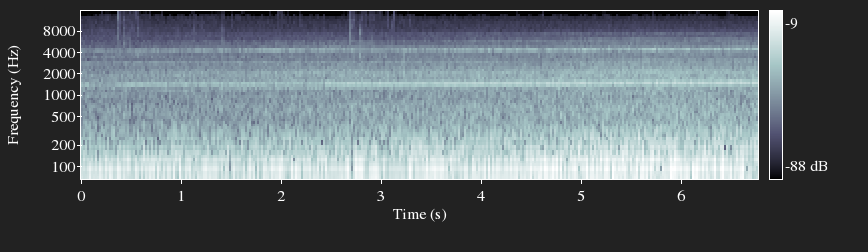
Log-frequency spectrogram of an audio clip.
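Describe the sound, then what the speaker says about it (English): Lockheed T-33 jet engine in Microsoft Flight Simulator, a steady faint roar with high whining tones that holds constant and swells slightly as it accelerates, heard alone. "Love the sounds. Sound profile of the engine is really nice here."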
